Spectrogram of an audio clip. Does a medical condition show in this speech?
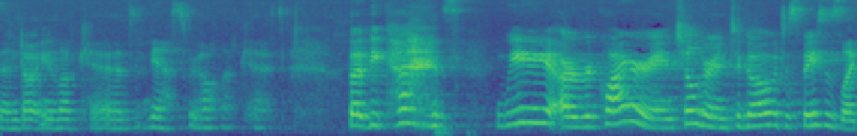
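No.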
